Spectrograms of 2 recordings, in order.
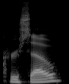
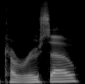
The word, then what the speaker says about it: Crusoe: uh which i will i will actually pronounce it crusoe uh i'll uh i've learned after being mocked relentlessly way back in the day for the robinson caruso yeah uh it's not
